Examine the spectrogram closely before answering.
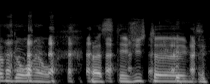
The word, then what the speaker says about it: Romero: dans le rette il semble qu'on dit pas Romero mais qu'on prononce tuas écorcher le nom qu'on dit cette petite de romerro voilà c'était juste une petite correction voilà mais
